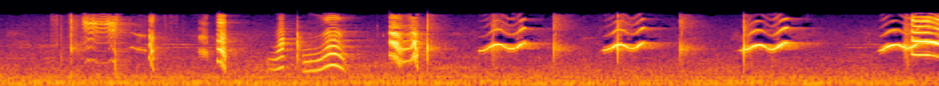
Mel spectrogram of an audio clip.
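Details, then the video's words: Indian ringneck parakeets, three pet parrots described as talking, give a run of sharp, high, wavering squawks and rising-falling chirps, repeated roughly every half second, with a few clicks between calls. "Three parrots amazing talking video"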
